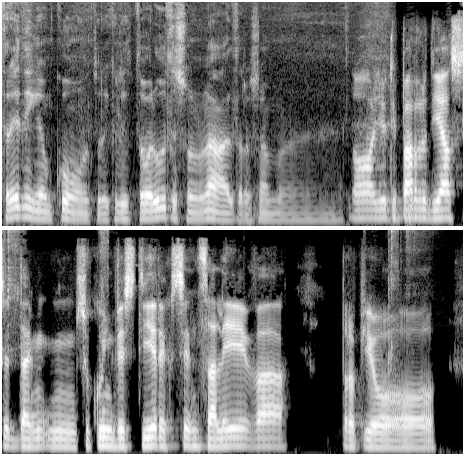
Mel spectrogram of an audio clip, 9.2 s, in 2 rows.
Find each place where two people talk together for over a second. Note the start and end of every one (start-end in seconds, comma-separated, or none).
none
